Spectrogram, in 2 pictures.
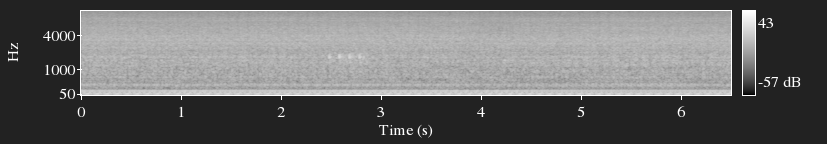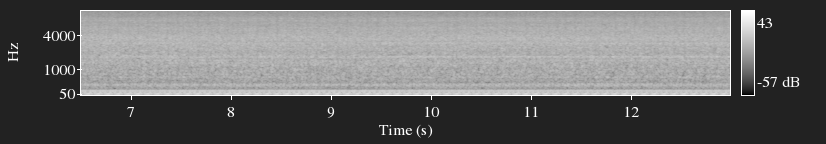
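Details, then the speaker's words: Nissan Skyline R34 idling during coil testing; lifting the coil on cylinder number four from the front gives no spark: idle pulses about 200 beats a minute, slightly uneven; misfire from the bad number four ignition coil. "I'mma lift this up nothing no spark hear that all right that one so hopefully you guys could hear that coil number four was ba"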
